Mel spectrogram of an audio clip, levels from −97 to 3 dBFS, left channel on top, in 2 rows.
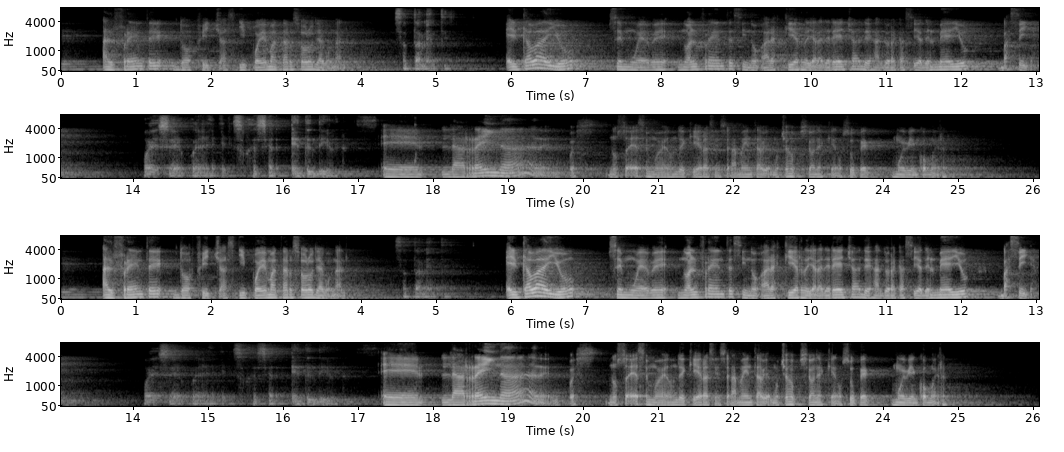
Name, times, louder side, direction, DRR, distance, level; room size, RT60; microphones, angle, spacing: voice 1, 0.6-3.8 5.9-6.9 7.3-12.1 12.5-13.0 17.3-23.8 24.1-24.9, right 5 dB, 40° right, 15 dB, 0.4 m, -32 dB
voice 2, 4.5-5.2 14.1-16.8, left 4 dB, 40° left, 13 dB, 0.6 m, -44 dB
16.5 x 14.0 x 6.0 m, 2.3 s
head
